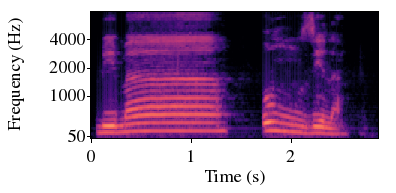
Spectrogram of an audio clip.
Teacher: Panjangnya sama antara 4 sampai dengan 6 ketukan. Tergantung selera dan kekuatan nafas kita. Unzilah ada nun sukun bertemu dengan za. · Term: mad jaiz munfasil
